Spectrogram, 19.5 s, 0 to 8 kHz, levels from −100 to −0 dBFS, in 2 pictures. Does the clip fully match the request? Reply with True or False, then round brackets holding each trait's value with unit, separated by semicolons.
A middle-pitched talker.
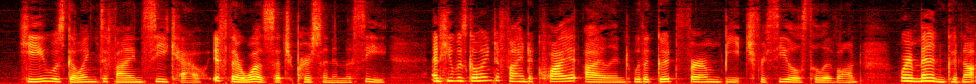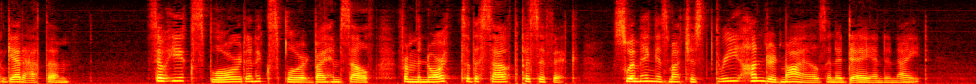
False (225 Hz)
